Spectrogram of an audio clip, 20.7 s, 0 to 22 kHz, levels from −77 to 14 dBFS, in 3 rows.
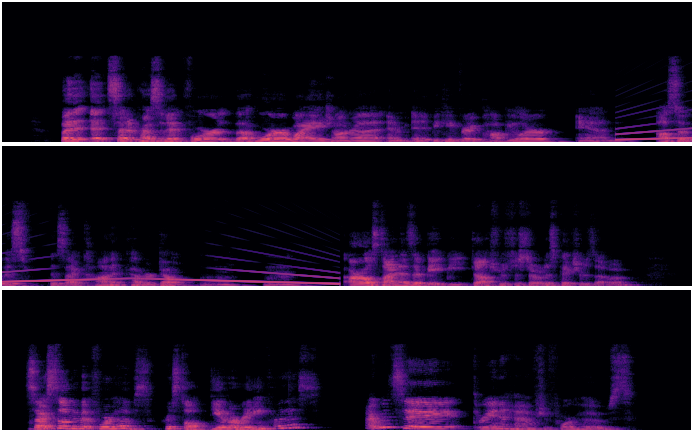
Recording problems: off-mic speech; far
room echo; slight; dies away in 0.3 s
siren; noticeable; from 6 to 10 s; peak 3 dB below the speech

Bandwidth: 13.5 kHz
